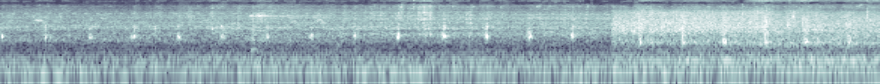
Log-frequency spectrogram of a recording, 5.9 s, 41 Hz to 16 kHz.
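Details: Horse pulling an Amish buggy in Lancaster, Pennsylvania, Amish country, in fall 2025: light, steady clip-clop of hooves a few times per second over a low road rumble, with the cadence shifting near the end.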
